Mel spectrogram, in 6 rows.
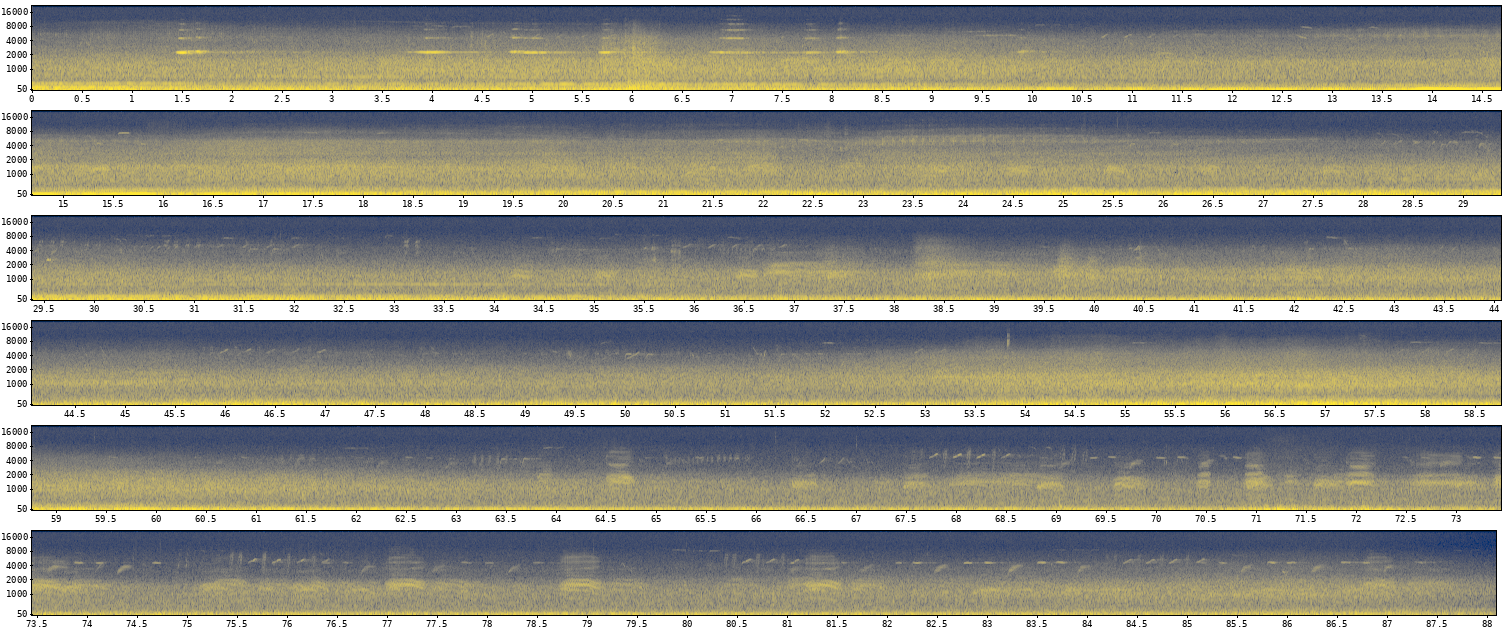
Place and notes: {"title": "Poznan, Mateckiego street. city limits - field", "date": "2016-02-18 12:23:00", "description": "short stop on a nearby field. caws of a flock of crows reverberate here nicely. a turbo-propeller plane going astray. noisy street behind me. some construction close among the buildings. (sony d50)", "latitude": "52.46", "longitude": "16.90", "altitude": "97", "timezone": "Europe/Warsaw"}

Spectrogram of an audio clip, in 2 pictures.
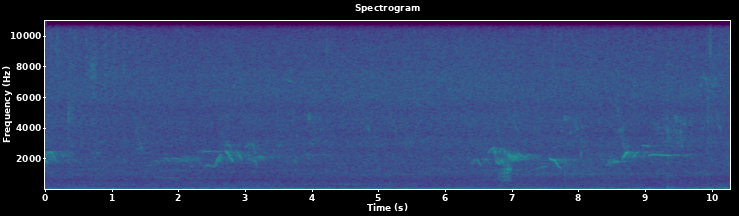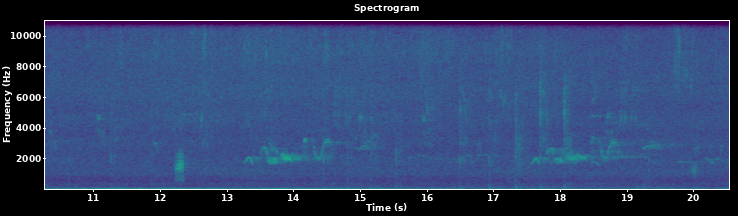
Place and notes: {"title": "Wuhle, Ahrensfelde, Deutschland - residential area, pond ambience", "date": "2015-05-23 15:45:00", "description": "the river Wuhle near its source in Ahrensfelde, just beyond the city border of Berlin. The river is almost invisible here, no flow, just a few wet areas and ponds.\n(SD702, DPA4060)", "latitude": "52.58", "longitude": "13.58", "altitude": "56", "timezone": "Europe/Berlin"}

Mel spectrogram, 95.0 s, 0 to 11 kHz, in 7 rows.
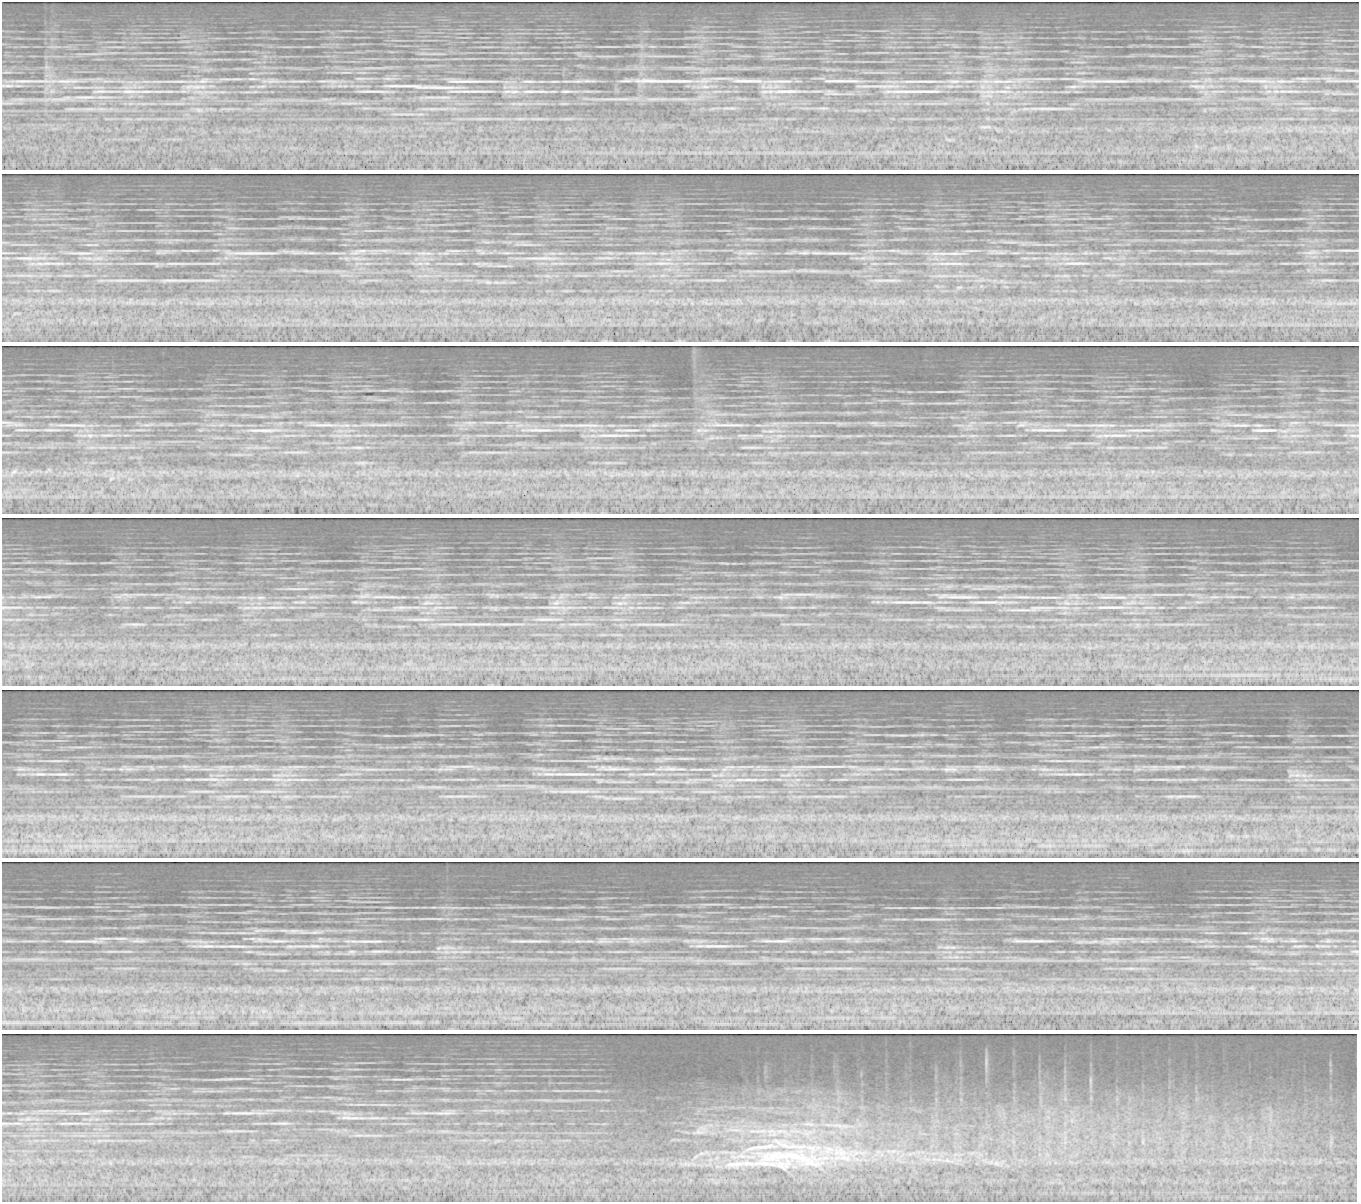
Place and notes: {"title": "Killarney Rd, Toronto, ON, Canada - Distanced Birthday Party Bagpiper", "date": "2020-04-10 16:45:00", "description": "A family couldn't all be together as usual at a grandfather's birthday party, because of worries about spreading Covid-19, so his children hired a bagpiper to play outside. The rest of the family was outside on the street with the piper. (Recorded with Zoom H5.)", "latitude": "43.70", "longitude": "-79.41", "altitude": "167", "timezone": "America/Toronto"}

